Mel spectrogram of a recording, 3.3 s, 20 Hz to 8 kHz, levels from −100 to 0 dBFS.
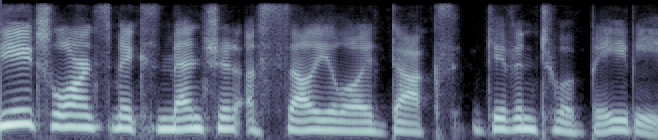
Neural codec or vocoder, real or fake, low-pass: codec, 16 kHz, 2 kbps, FunCodec, trained on Chinese and English, 25 frames a second; fake; 7.2 kHz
